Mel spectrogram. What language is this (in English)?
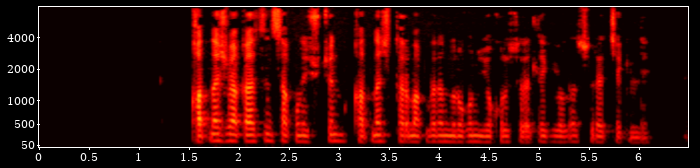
Uyghur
